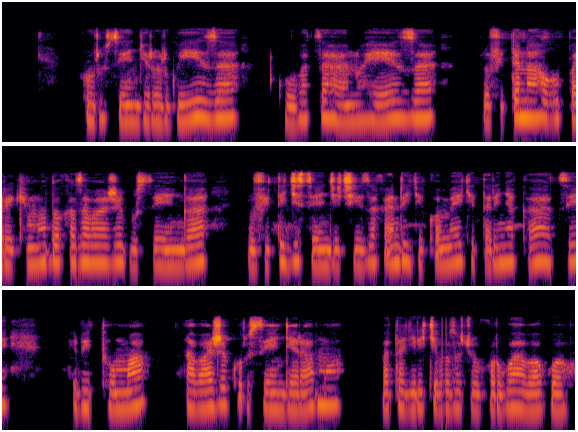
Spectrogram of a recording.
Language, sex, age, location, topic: Kinyarwanda, female, 25-35, Musanze, government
